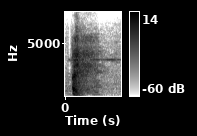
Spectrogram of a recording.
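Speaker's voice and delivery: sharp real cough; coughing fit. Real, not acted. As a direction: cough hard mid-sentence. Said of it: "Sorry I'm coughing so much".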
